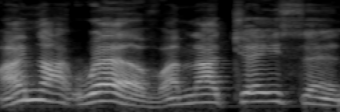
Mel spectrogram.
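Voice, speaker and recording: A woman with an American accent, medium pitch and lively intonation. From New York. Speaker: drag performer livestreamer. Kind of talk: casual livestream chat.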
